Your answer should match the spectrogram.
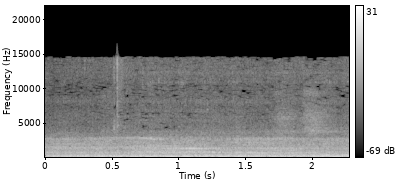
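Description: Batter frying in hot oil in a kadai: a light, steady sizzle over a low steady hum, with a faint click about half a second in.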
